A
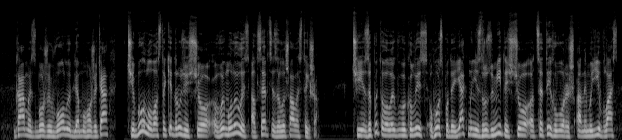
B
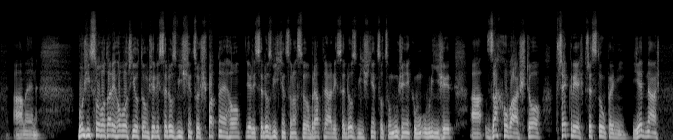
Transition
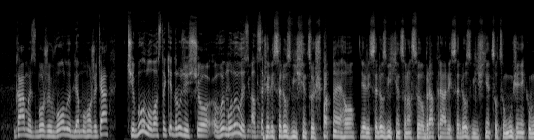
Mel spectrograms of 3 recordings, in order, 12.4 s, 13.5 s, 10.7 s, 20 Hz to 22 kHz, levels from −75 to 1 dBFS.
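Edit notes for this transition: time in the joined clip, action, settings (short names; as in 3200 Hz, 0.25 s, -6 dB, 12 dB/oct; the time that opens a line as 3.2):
A
4.5 add B from 2.21 s 0.75 s -17.5 dB
5.25 switch to B from 2.96 s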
